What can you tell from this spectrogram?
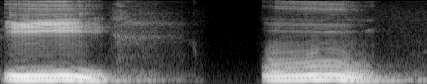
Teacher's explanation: संवृत, संवृत मतलब क्लोज होता है, इसको बोलने में मुंह आपको खोलने की ज़रूरत बहुत कम या ना के बराबर होती है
